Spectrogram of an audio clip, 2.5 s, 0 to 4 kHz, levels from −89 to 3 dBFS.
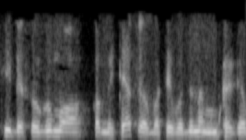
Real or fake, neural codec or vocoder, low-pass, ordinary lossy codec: real; none; 3.6 kHz; MP3, 24 kbps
